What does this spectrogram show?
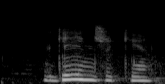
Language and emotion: Russian, neutral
